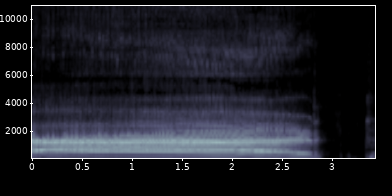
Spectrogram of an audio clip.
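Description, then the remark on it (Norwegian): A person imitates the bellow a moose made when hit by a car, with one long, loud, low groaning roar lasting nearly three seconds, steady and rich in harmonics, sinking slightly at the end before cutting off abruptly. “Ja, sånn låt elgen når, når, når, når du kjørte på den.”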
